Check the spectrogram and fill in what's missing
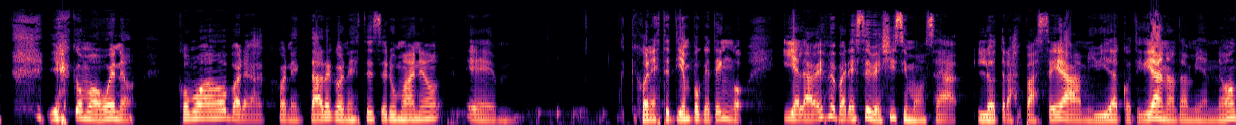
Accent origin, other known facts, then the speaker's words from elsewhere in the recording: Buenos Aires, Argentina; acá creciendo en Buenos Aires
